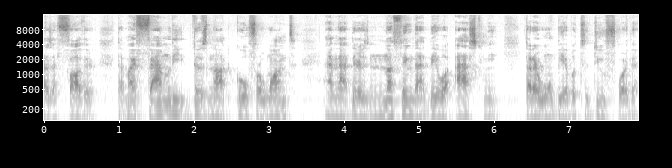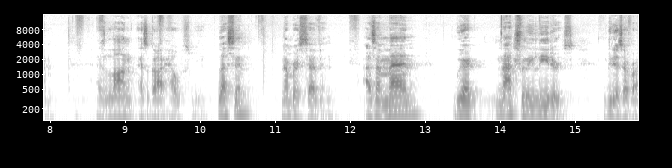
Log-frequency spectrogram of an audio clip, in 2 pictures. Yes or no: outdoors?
no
